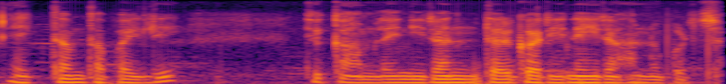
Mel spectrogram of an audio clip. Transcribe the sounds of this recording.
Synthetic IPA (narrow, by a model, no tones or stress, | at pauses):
ek̚d̪ʌmt̪ʌpaĩle | t̪jokamlajniɾʌnt̪ʌrɡʌɾinʌjɾaɦʰnupʌrt͡sʰʌ̥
